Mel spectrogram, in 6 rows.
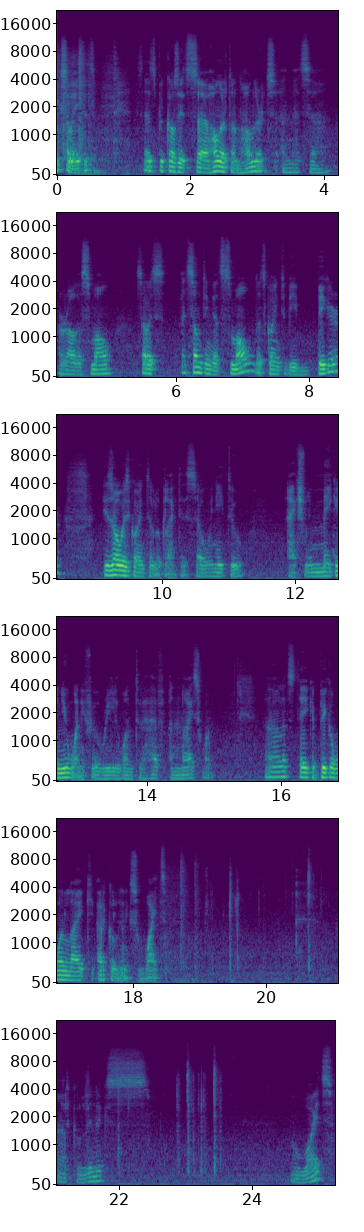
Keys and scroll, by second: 19.5 Up, 20.6-23.2 typing.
